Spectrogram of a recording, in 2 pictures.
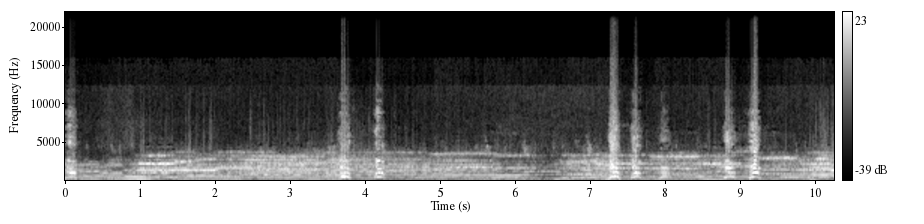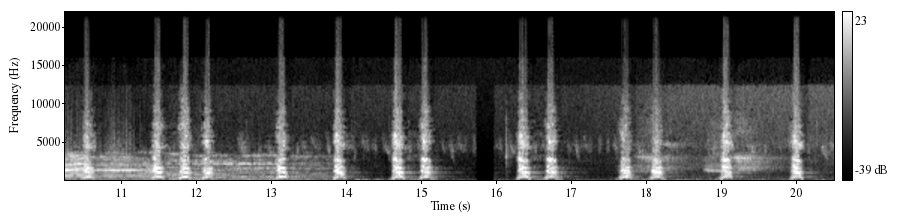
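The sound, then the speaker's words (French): A dog barks in many sharp, loud, separate yaps that grow more frequent in the second half, over a steady tonal background at the start. “Le chien adore ça.”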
